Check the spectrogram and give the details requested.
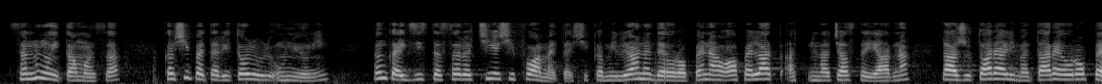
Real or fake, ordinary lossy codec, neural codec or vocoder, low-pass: fake; none; vocoder, 44.1 kHz, 128 mel bands every 256 samples, BigVGAN v2; 7.2 kHz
